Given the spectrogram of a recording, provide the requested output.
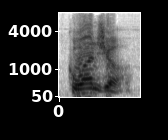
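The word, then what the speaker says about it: Kouandjio: name right or how did how do you pronounce that great job man I just want to hear you say it again kanano he's 6'6 322 pounds played left tackle but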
